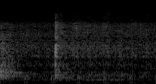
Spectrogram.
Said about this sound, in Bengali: ভাজা যাক কুড়মুড়ে হয়ে।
